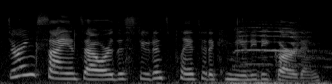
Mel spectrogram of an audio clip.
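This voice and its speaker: A woman reading a children's picture book aloud, with expressive, drawn-out emphasis. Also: on the high side, a little hiss or hum, poor audio. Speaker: storyteller at an animal sanctuary.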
